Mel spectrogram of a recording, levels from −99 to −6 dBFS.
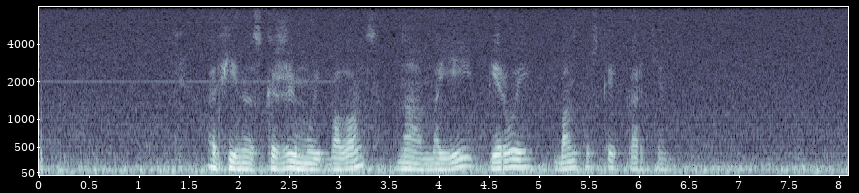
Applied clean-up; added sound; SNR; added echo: none; none; none; none.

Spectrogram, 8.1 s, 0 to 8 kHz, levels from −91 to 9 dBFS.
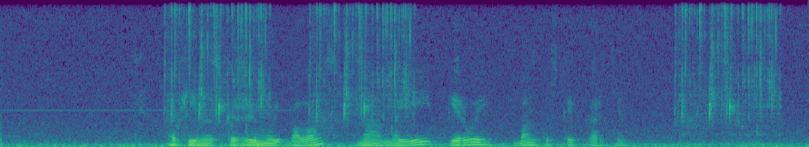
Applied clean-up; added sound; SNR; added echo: none; Sink (filling or washing); 11 dB; none.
